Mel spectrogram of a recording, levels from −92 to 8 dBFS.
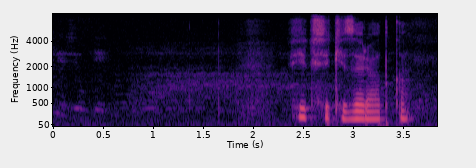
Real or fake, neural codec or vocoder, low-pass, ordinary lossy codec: real; none; none; none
